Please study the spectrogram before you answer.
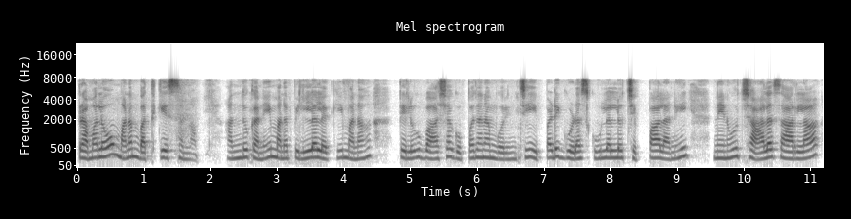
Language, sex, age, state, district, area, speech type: Telugu, female, 45-60, Telangana, Nalgonda, urban, spontaneous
